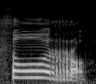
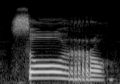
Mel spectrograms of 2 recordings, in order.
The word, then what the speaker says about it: zorro: 예전에 마스크 오브 조로 있었는데 자, 소로. 자, 중남미 사람들 얘 발음하면 소로. zorro. 자, 이렇게 됩니다. 자, 근데 영어에서는 z 발음을 하겠죠. 자, 근데 스페인은 어때요? z나 g 발음이 아예 없다라고 이미 말씀드렸죠.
